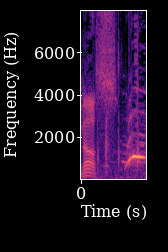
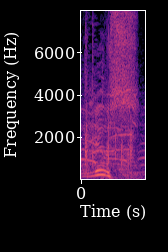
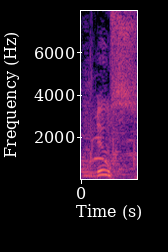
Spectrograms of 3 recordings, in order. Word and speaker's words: Nuss: first number 14 tessa nuss or it's sorry tessa noose spells it n-u-s-s but you pronounce it noose like a double o all right one out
